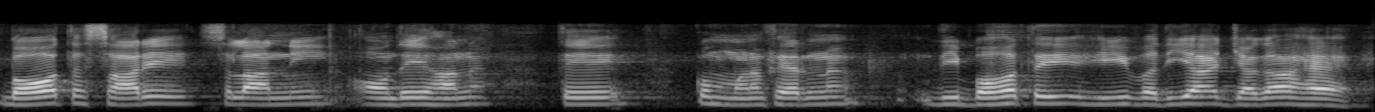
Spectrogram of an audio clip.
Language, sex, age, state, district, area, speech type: Punjabi, male, 30-45, Punjab, Kapurthala, rural, spontaneous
